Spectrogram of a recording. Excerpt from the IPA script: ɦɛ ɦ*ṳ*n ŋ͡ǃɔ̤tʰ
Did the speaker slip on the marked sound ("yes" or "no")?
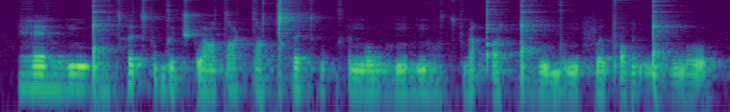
no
